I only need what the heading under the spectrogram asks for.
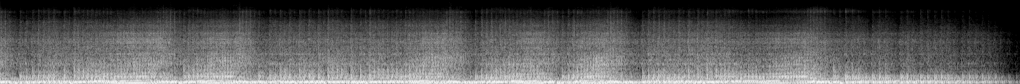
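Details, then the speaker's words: Yamaha YFZ450R cross-country race quad, first start after rebuild with 10W-30 break-in oil: loud single revving crisply through throttle blips, brief smoke burning off residual oil; no knocks or ticks, runs as good as before teardown. "okay guys well there you have it she runs and she runs good so it sounds just as good as when I took it apart which is sweet"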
